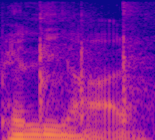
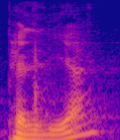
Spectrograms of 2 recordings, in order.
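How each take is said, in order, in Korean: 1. 이 단어는 가운데를 길게 늘여서 더 길게 발음해요. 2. 이 단어는 가운데를 늘이지 않고 짧게 발음해요. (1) "원래 발음은 사실 좀 더 길어서 벨리야알" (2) "벨리알이라고 이제 보통 읽는데"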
